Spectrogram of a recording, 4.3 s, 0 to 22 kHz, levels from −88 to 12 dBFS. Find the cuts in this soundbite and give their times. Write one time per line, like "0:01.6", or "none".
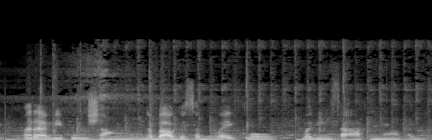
none

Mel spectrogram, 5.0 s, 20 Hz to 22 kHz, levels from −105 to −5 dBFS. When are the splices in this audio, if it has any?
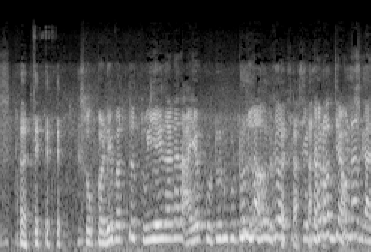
0:01.0

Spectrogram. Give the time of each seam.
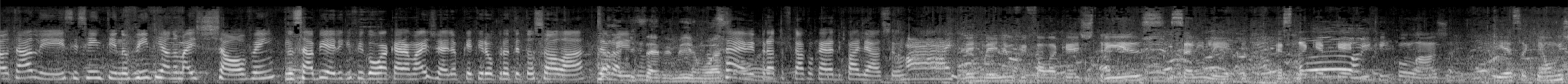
0:02.8
0:06.0
0:09.6

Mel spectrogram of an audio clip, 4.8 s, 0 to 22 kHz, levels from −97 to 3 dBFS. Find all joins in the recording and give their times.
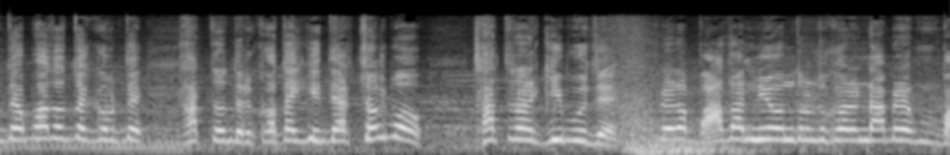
0:00.9
0:03.2

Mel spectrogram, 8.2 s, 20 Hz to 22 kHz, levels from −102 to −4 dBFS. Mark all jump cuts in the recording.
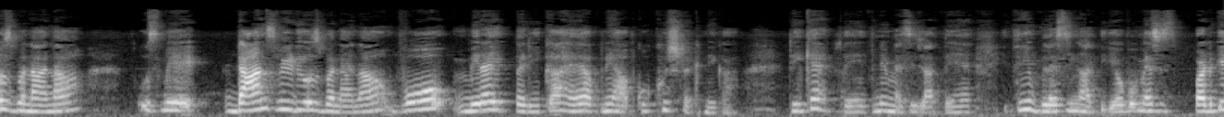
0:05.7

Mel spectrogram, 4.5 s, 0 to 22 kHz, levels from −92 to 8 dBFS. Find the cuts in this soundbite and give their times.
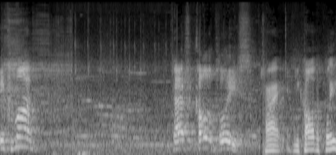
0:01.0
0:03.3

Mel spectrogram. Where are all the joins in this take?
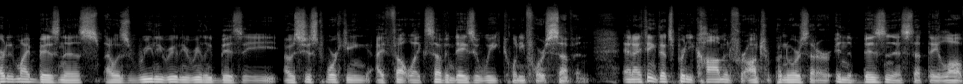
0:00.9
0:02.8

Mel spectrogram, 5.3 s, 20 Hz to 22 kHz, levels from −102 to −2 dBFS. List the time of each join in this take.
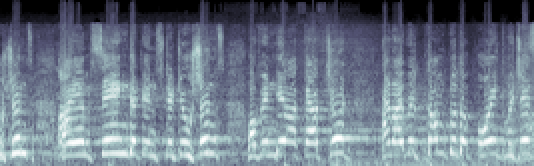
none

